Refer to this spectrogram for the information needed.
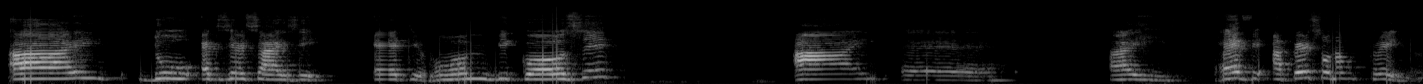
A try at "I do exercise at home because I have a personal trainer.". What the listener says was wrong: Perfect. Very good. Very good.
